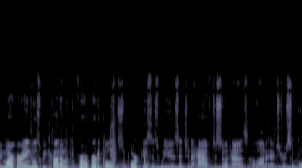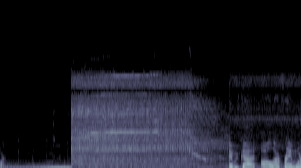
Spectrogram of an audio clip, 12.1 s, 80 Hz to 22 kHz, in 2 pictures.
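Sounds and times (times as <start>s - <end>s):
background music: 0.0s - 12.0s
miter saw cutting wood: 7.5s - 12.0s
saw blade whine: 7.5s - 12.0s.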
